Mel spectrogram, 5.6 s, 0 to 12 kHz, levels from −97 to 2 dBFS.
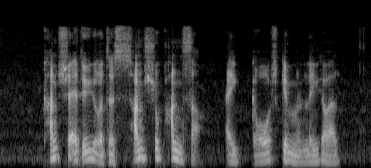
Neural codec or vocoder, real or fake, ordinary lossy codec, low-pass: codec, 16 kHz, 16 kbps, FunCodec, trained on Chinese and English, 50 frames a second; fake; MP3, 64 kbps; 7.2 kHz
